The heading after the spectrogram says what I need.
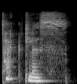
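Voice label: "tactless", British English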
